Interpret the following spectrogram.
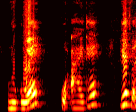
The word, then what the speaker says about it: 누구의: Từ ư ở đây được phát âm thành e.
